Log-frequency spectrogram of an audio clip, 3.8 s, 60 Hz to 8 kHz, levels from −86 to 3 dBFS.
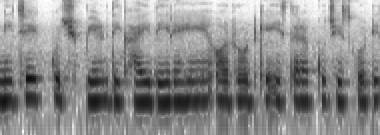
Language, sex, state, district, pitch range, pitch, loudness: Hindi, female, Chhattisgarh, Raigarh, 205-220 Hz, 210 Hz, -15 LUFS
